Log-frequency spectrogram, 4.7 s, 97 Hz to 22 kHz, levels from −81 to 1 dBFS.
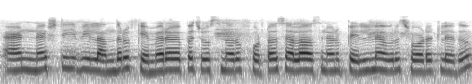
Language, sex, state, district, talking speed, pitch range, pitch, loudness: Telugu, female, Andhra Pradesh, Srikakulam, 150 wpm, 230-245 Hz, 240 Hz, -21 LUFS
